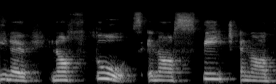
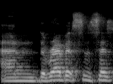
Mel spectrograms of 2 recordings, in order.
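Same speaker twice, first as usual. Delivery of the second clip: plain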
